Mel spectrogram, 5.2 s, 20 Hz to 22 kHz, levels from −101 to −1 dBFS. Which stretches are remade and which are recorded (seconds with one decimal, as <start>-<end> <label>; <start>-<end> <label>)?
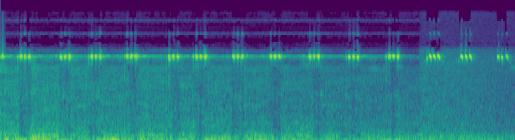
0.0-4.2 remade; 4.2-5.2 recorded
